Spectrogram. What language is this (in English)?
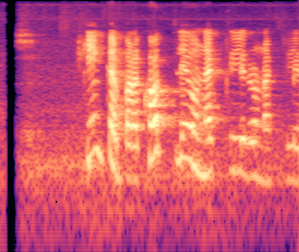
Icelandic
